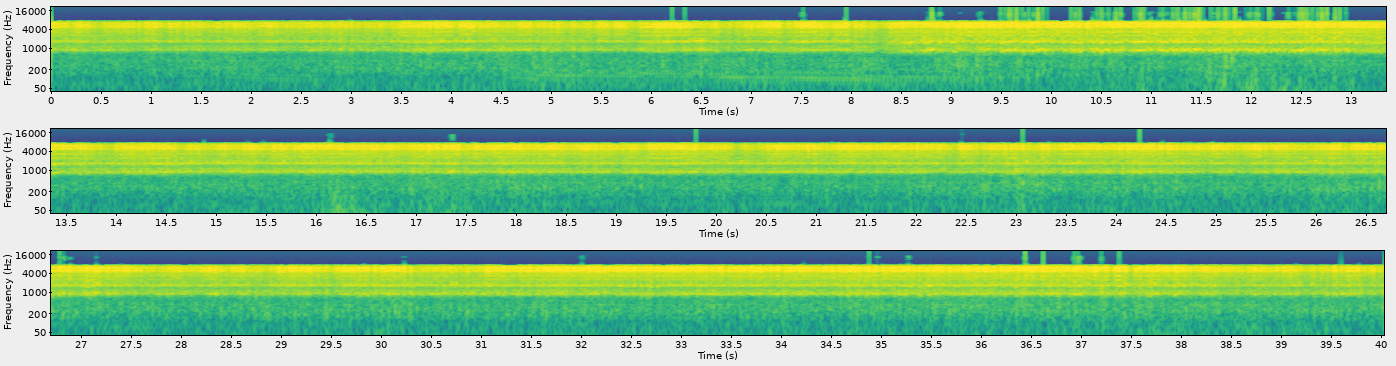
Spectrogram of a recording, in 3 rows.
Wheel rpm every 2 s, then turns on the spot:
230, 230, 230, 220, 200, 200, 200, 220, 230, 230, 230, 230, 230, 230, 230, 220, 230, 230, 230, 230.
none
